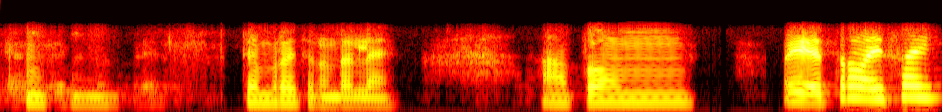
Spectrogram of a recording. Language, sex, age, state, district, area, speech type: Malayalam, female, 45-60, Kerala, Thiruvananthapuram, urban, conversation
